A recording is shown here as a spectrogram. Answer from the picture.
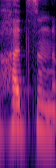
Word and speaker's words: Hudson: Did you notice how the second and unstressed syllable of Hudson was pronounced? It's written with the letter O, but there's the schwa vowel in there. As an unstressed syllable, it's very fast.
